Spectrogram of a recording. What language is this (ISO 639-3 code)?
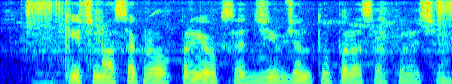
mai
